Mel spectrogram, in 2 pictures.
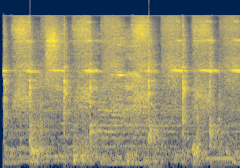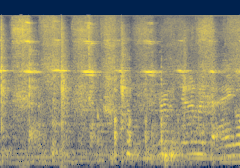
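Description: Manual air pump inflating an air mattress, worked in quick, even strokes of about three a second, each stroke with a short rasping squeak.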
